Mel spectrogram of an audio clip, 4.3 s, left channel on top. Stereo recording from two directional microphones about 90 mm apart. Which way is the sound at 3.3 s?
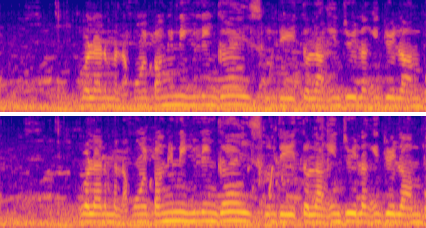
70° right (ahead or behind).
